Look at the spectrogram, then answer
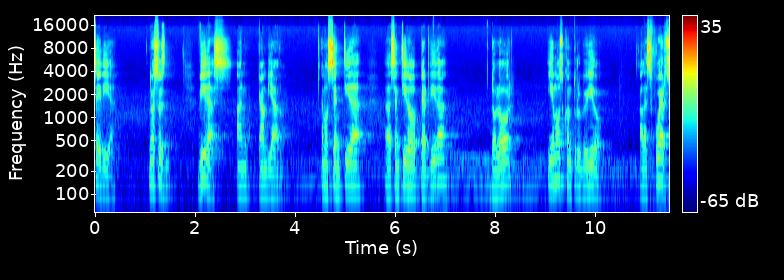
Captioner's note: remarks in spanish; speaking spanish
